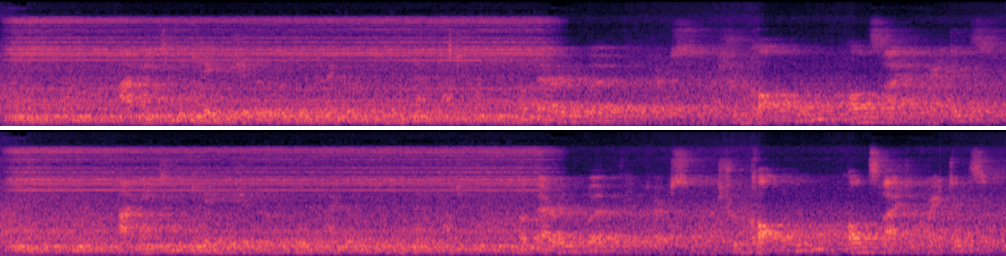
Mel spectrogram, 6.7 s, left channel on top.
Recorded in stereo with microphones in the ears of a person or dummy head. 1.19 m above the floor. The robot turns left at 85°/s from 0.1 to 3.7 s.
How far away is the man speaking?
About 1.0 m.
